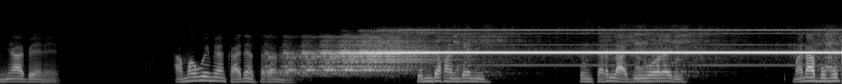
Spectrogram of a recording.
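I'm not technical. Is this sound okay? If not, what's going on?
No. From 2.64 seconds until the end, a piercing whistle, around 1.5 kHz, with the sound looping back roughly five times a second, grows louder than the speech. This is feedback howl: two devices in one room on the same call keep re-amplifying each other's sound until muting breaks the loop.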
